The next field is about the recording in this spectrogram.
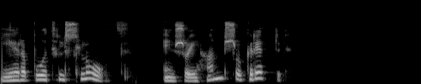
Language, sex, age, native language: Icelandic, female, 20-29, Icelandic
